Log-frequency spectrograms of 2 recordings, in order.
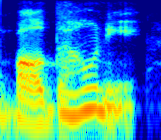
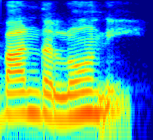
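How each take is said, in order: First: The name is said as Baldoni. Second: The name is said as Bandaloni. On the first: The speaker calls it right. "Ba is it Baldoni?" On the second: The speaker calls it wrong. "I'm calling it Bandaloni"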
